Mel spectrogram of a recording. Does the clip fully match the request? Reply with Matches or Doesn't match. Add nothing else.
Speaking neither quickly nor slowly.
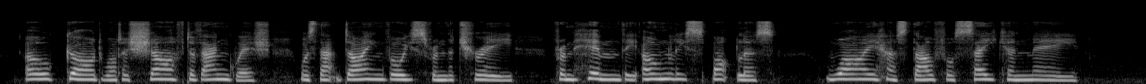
Doesn't match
